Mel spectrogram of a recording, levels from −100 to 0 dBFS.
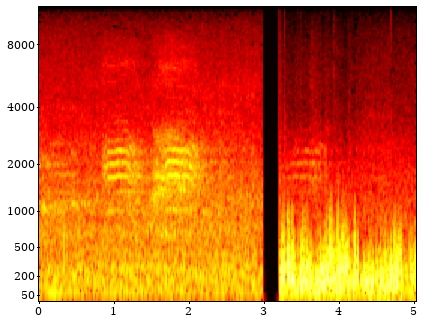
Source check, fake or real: real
